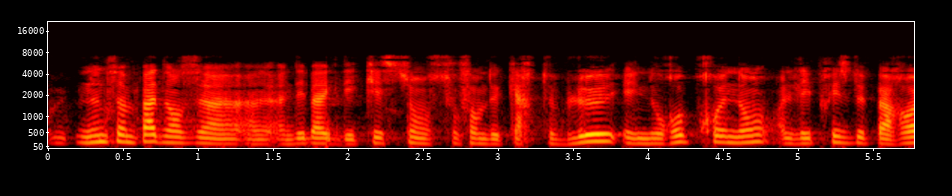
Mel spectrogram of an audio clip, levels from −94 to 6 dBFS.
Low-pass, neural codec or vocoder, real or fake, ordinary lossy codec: 7.2 kHz; vocoder, 44.1 kHz, 80 mel bands, Vocos; fake; none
